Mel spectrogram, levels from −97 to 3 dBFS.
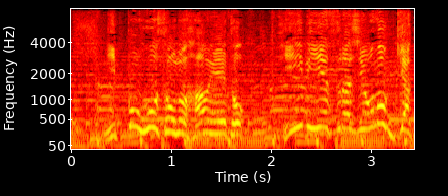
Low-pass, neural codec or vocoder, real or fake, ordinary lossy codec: none; none; real; none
